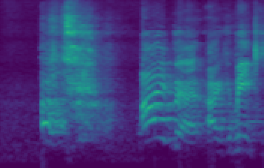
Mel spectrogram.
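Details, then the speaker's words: Sneezing clip: two sudden, explosive sneezes, each a sharp voiced burst with a hissing release; ordinary sneezing. "देखिए कितना सुंदर छिक रहा है सब। चलिए और भी छिकने का वीडियो देखते हैं। देखिए इसमें बहुत सुंदर सा छकेगा इसमें।"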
